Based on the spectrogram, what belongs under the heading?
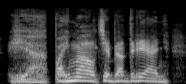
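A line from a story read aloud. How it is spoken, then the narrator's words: Breathed out. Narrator (Russian): выдохнул Сим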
